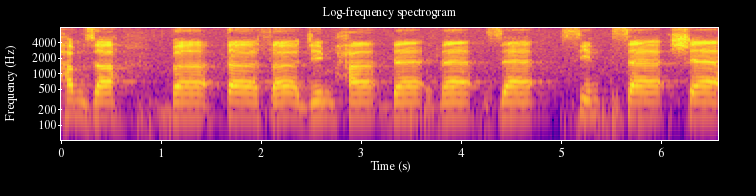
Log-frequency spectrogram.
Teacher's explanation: huruf tu semuanya condong ataupun suaranya suara tidak tebal, suaranya dinipiskan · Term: huruf muraqqaqah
